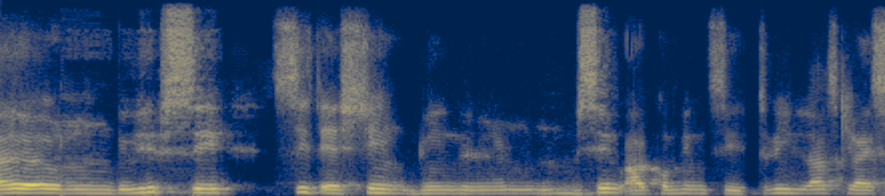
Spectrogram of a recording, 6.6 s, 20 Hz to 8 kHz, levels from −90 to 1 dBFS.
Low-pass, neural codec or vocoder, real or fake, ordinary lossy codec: 7.2 kHz; codec, 16 kHz, 0.8 kbps, ZipCodec; fake; Opus, 16 kbps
